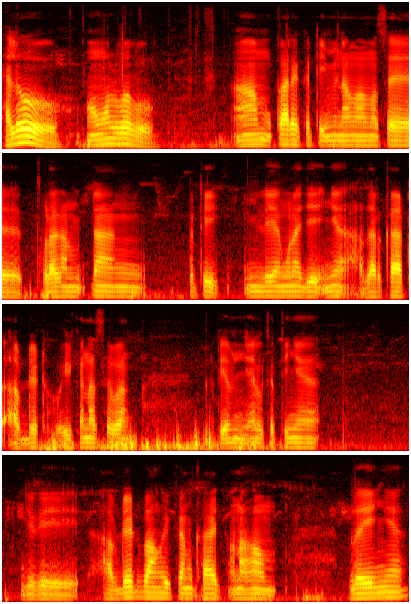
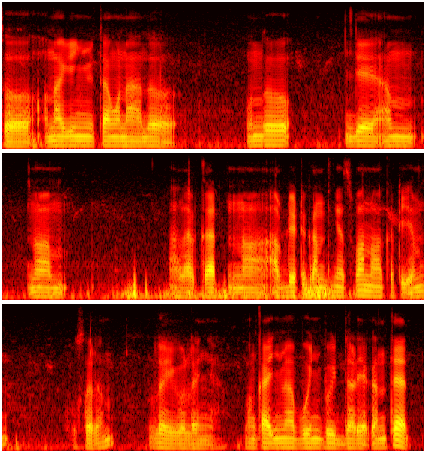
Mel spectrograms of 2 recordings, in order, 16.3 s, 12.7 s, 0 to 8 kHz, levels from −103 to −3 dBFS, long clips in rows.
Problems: none marked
